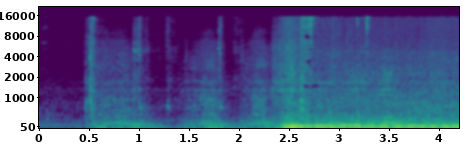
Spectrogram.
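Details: Truck with a 6.0 engine, unused for a long while, battery charged and B12 sprayed into the throttle body to help starting: a few soft cranks, then it catches and settles into a steady, even low rumble; normal start.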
